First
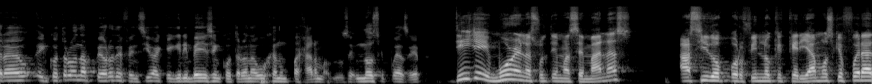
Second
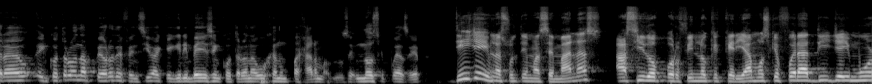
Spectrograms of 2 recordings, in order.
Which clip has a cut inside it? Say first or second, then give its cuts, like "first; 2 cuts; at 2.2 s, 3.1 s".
second; 2 cuts; at 4.9 s, 6.1 s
